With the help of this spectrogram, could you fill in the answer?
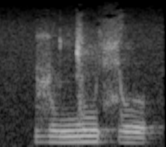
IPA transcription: ʐuŋ͡ǀũ ɕʊ

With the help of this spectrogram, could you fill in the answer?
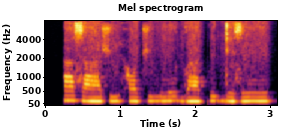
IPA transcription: a˦ zaː˨ʃi˨ hɔ˨t͡ʃiː˨le˦˨ ɡʷaː˨kʷi˦ ɡe˨zeː˦

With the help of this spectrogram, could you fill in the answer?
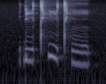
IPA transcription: ɗi˨tʰi˦˨tʰĩ˨

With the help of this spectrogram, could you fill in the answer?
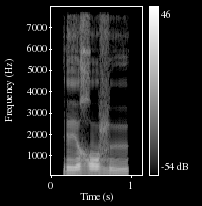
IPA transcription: ɾeʁɔɮʉ

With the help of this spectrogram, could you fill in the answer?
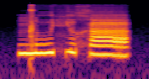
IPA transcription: ŋ͡ǁufʲo xa

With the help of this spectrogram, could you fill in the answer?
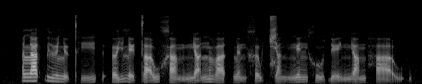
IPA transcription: la˦˥t̚ɣɨ˧ lɨ̰˧˨t̪ʰi˨˦ | ʔə˨˦jlḛ˧˨ t̪a̰˧˥wxa˧˩mɲa̰˧˥n va˨˩t̚lə̰˧˨nxə̰˧˨w t͡ɕa̤˨˩nŋe˧nxu˧˩ ɗe˧˩ɲa˨˦mha̰ː˧˨wʔ

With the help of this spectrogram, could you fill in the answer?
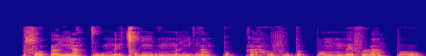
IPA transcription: ɬʊ˥˨ʔœ˧˥ ɲã˥˨tːṵ˧mḛ˧˥ǀo̰˧˥˧ ɲṵ˧˥˧nːə̰˧˥ ɲə̰˧˥˧dã˩˧pːʊ˧˥ kːã˧hʊ˧ fṵ˧˥pə̰˧˥pːɔ˧˥˧ mːe˧˥fɹã˧pːo˥˨

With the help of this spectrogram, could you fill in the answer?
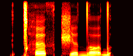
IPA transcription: ǀʰɛθt͡ʃɪ dʌd

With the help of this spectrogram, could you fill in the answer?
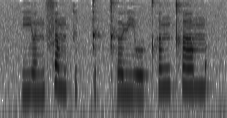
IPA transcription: jɵ˨˥nsɐ˧mkɪ˧k̚ t̪ɪ˨k̚t̪ʰɵ˧ɥ juː˨ t̪ʰɐ˥ŋkʰɐ˥m

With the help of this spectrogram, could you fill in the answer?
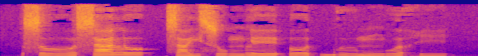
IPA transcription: sɤː˧˩sa˧˥lɤː˧k̚ sa˩jso˩˧ŋleː˩˧ʔɤː˧t̚ bɯː˧˩mŋu˧˩ə̯hi˩˧

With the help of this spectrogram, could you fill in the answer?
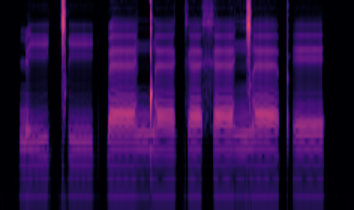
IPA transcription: ɳiː˨˦ ǀiː˧ k͡pɛː˧ŋ͡ǃɛː˨kɛ˧xɛː˧ ŋ͡ǀɛː˦˨pʼeː˦

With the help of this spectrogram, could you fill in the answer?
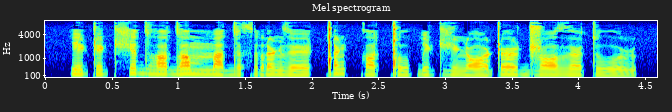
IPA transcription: iʈ iʈʃə dʱʌdʌmːa dəθrɔɳðøǃʌɳ kːʌǃuɓiʈʒi ɳɔʈə˞ ɖ͡ʐɔ ðə˞t uɳ

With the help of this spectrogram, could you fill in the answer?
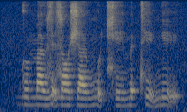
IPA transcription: ɡo˨ma˨ʊ̯zɛ̰˦˨ zɔ˨ʃa˨ʊ̯ ŋo̰˦˨t͡ɕʰe˨ mɛ˦ʔtʰḛ˦˨ɪ̯ŋḛ˦˨ɪ̯

